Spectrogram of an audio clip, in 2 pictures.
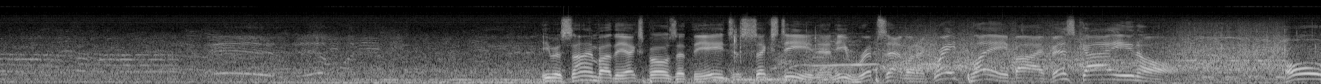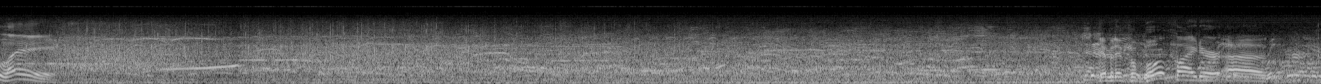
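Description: A large crowd cheers loudly in an open stadium.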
